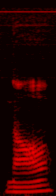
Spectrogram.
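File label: "nao", pinyin voice, Mandarin Chinese, second tone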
